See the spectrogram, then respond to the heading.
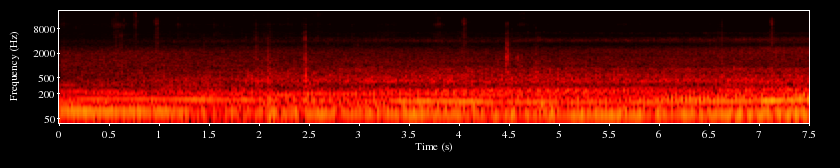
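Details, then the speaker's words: Honda Civic or Toyota Camry, one of two cheap used cars, started on a booster pack after adding 2 quarts to a low-oil engine: a rough low idle with faint uneven ticking. An exhaust manifold leak is suspected, probably needing a gasket. "Exhaust manifold leak. No big deal, probably just needs a gasket."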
